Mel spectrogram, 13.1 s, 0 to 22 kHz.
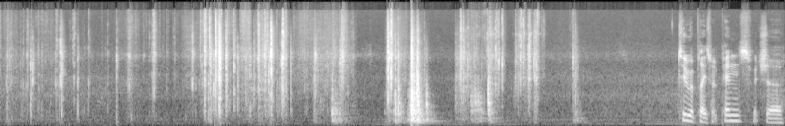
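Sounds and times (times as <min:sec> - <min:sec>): bag rustling: 0:04.2 - 0:09.1
small parts knocking: 0:06.5 - 0:09.0.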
